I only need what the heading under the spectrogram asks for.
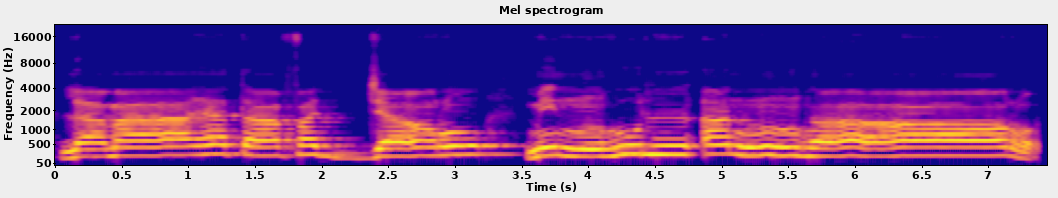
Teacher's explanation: را کے اوپر پیش ہے، اس کو بھی موٹا کر کے پڑھنا ہے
